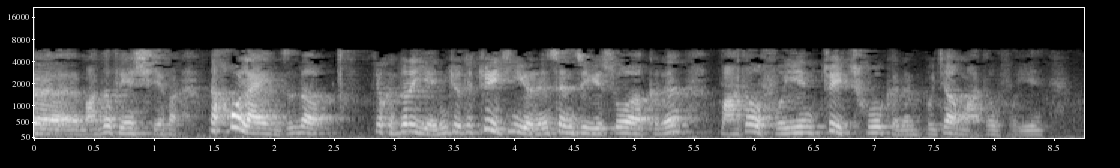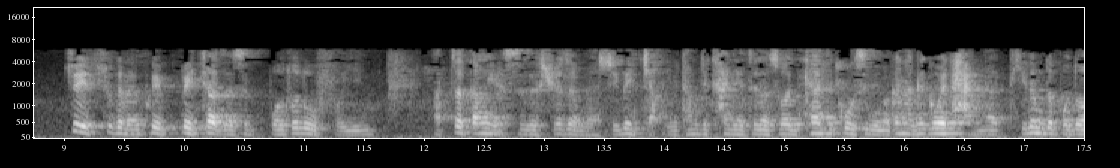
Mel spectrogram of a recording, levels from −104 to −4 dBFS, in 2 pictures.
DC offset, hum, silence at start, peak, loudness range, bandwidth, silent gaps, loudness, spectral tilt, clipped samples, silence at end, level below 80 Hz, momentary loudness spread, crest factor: under 0.1%; none; 0 s; -6 dBFS; 7 LU; 6.2 kHz; none; -26 LUFS; -3 dB/octave; under 0.1%; 0 s; -58 dBFS; 15 LU; 22 dB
